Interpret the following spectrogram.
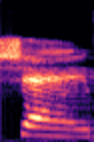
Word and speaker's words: Schoech: say your last name so it's pronounced shay but i will give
